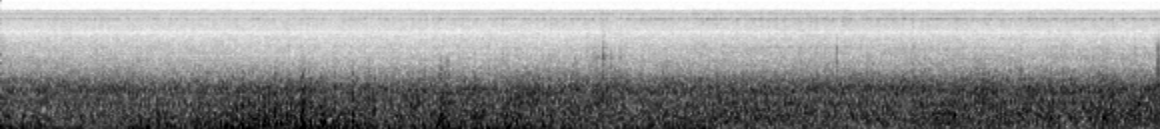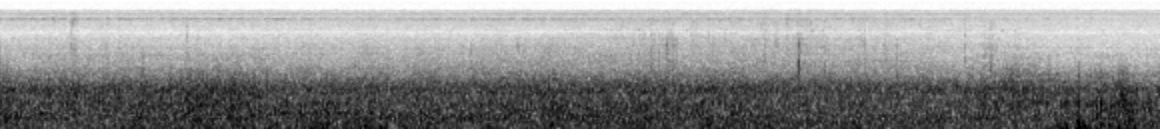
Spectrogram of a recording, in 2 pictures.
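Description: Wind rushing over a GoPro's microphone on a moving bicycle: a steady low rumble with road noise underneath.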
